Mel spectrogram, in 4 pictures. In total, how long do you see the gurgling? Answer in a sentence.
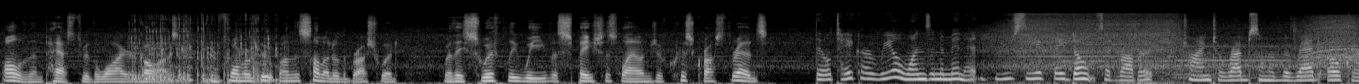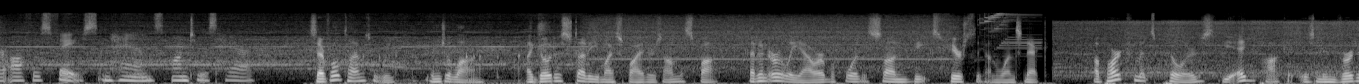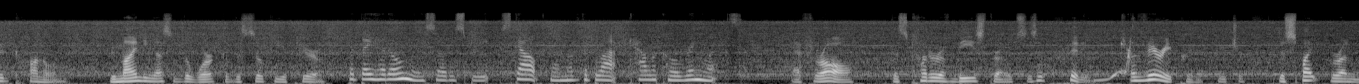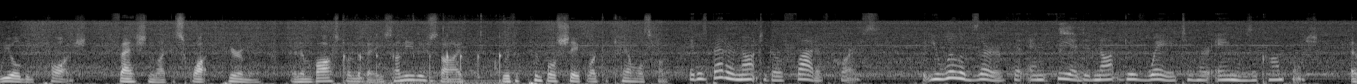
You can hear the gurgling for 6 seconds altogether.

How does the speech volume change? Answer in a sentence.
The loudness of the speech stays about the same.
